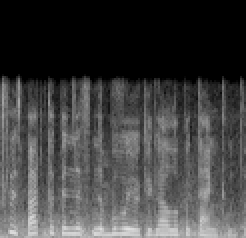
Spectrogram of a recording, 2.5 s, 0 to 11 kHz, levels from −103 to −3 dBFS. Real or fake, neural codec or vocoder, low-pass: real; none; 7.2 kHz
